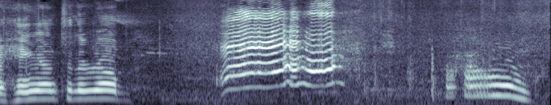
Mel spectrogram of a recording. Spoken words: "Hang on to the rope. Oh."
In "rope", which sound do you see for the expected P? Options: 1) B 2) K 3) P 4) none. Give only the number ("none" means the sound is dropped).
1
